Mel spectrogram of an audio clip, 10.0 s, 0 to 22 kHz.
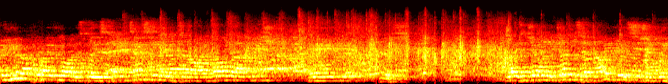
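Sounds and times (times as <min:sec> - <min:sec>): crowd applauding: 0:01.8 - 0:10.0.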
